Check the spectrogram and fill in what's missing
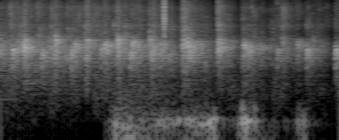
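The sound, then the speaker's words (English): Steady, dense applause from an audience for a reader performing for the first time, many hands clapping at once in a continuous crackling wash, with a low murmur of the crowd joining in partway through. “Give her one more round of applause for doing this for the first time.”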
